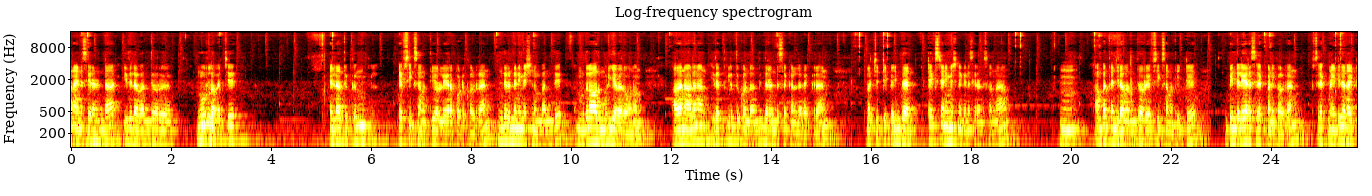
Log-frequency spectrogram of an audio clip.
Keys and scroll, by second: 5.3 F6, 18.0 F6.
